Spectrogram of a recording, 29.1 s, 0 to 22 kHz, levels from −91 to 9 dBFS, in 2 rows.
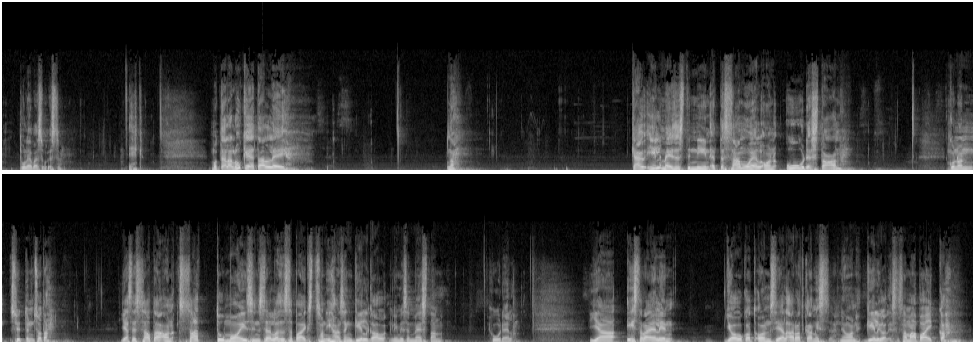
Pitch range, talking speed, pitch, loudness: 150-185 Hz, 90 wpm, 165 Hz, -15 LUFS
